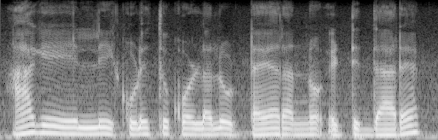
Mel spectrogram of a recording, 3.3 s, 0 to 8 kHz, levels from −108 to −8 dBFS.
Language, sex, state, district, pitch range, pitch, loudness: Kannada, male, Karnataka, Bangalore, 120-135 Hz, 130 Hz, -16 LUFS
